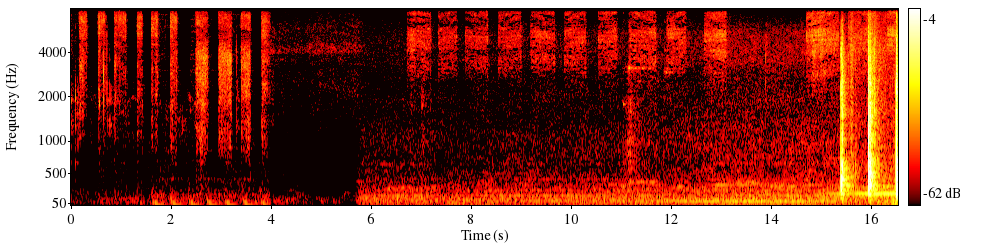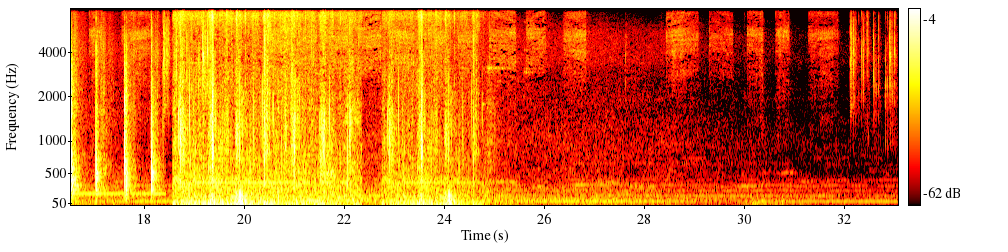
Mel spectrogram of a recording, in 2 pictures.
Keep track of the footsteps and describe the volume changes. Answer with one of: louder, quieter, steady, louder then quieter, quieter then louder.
quieter.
